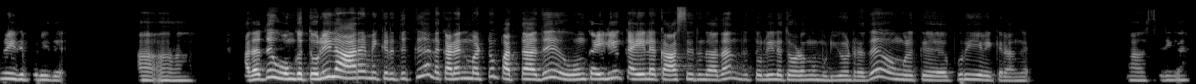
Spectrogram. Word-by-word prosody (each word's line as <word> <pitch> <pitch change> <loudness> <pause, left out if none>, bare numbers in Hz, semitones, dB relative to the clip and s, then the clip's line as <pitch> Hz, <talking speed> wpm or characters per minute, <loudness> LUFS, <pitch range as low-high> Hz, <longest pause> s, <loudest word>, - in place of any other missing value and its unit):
புரியுது, 255 -3 0
புரியுது. 210 -3 -5 0.8
ஆ, - - -1 0.2
ஆ - - -3 0.8
அதாவது 230 +9 +4
உங்க 255 0 +4
தொழில் 340 +8 +6
ஆரம்பிக்கறதுக்கு 275 -1 0
அந்தக் 275 - -4
கடன் 260 +3 +4
மட்டும் 310 +8 -4
பத்தாது. 245 +2 +3 0.3
உன் 245 +2 -2
கையிலயும் 265 +4 0
கையில 240 0 +4
காசு 225 +2 +2
இருந்தாதான் 230 +4 -2
இந்தத் 225 -3 -11
தொழில 220 0 -2
தொடங்க 210 +1 -3
முடியுன்றத, 195 +1 -6 0.2
உங்களுக்குப் 205 -5 -5
புரிய 235 -1 -4
வைக்கிறாங்க. 180 -2 -9 1.1
ஆ - - -6 0.2
சரிங்க. 200 0 -11
235 Hz, 130 wpm, -19 LUFS, 210-255 Hz, 1.1 s, தொழில்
